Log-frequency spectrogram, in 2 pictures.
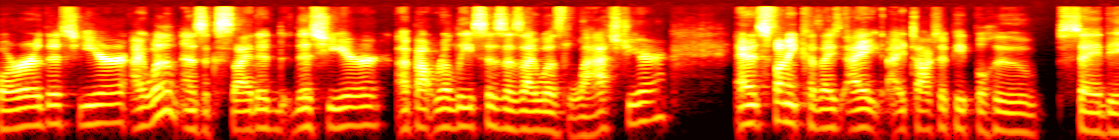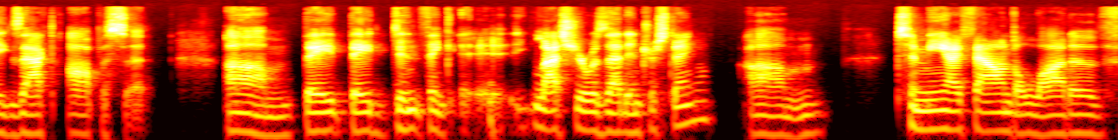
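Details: Adult male speaker; normal voice.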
